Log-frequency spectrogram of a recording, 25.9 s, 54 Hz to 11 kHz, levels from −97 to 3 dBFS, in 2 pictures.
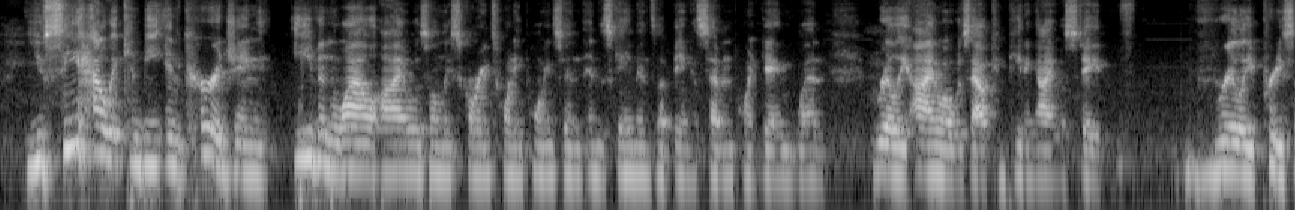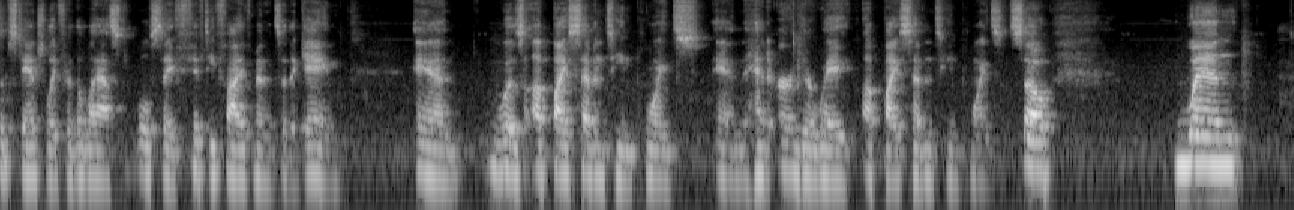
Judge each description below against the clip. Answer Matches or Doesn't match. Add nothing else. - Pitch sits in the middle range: Doesn't match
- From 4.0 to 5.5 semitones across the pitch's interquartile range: Doesn't match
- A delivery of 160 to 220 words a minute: Doesn't match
